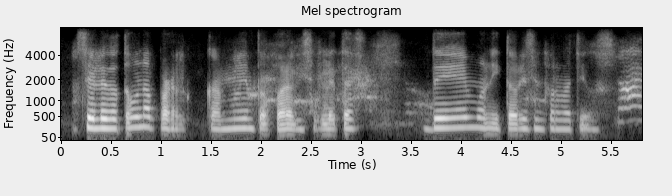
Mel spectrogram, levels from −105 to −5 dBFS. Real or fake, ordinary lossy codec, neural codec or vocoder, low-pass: fake; Opus, 16 kbps; autoencoder, 48 kHz, 32 numbers a frame, DAC-VAE, trained on Japanese speech; 7.2 kHz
